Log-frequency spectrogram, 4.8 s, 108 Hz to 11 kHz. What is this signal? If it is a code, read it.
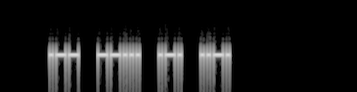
Morse code, heard as a keyed tone, about 28 wpm, spaced as for 20 wpm, 700 Hz. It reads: W7RF
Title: USA Call Signs - 4 Characters - 2x Character Spacing - 28wpm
